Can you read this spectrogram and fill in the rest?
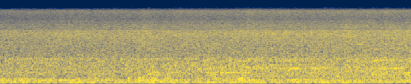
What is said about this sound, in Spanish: listo, disculpen, pero está lloviendo muy fuerte y el perro más grande que tenemos en casa estaba en el balcón y se estaba mojando.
